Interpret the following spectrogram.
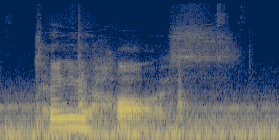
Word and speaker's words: Tejas: a Sanskrit standpoint but it's spelled T e JK s now we know that's a Spanish word that we pronounce Tejas okay we back we're gonna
